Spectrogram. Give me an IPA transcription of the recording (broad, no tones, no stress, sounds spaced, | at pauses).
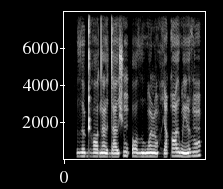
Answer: ð ɵ ɖʱ ɒ d ã ə̯ d a ə̯ ʃ ũ ʔ ɔ ð u w ɔ̃ ɭ ɔ̃ h e q ɔ ə̯ w ẽ ə̯ ð ɔ̃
